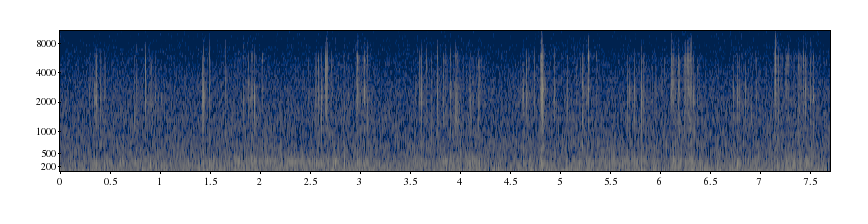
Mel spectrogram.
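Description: Long nails tap and scratch the surface of a flat holographic mermaid scale-printed fabric. Quiet, rapid bright ticks and short scratchy bursts come in irregular clusters over a steady low rumble, each dying away almost instantly.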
